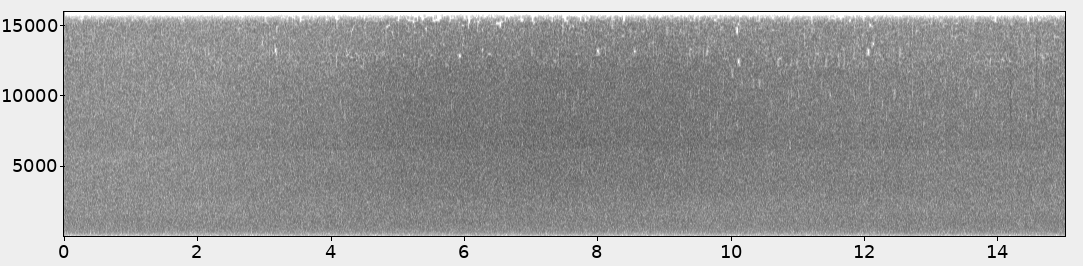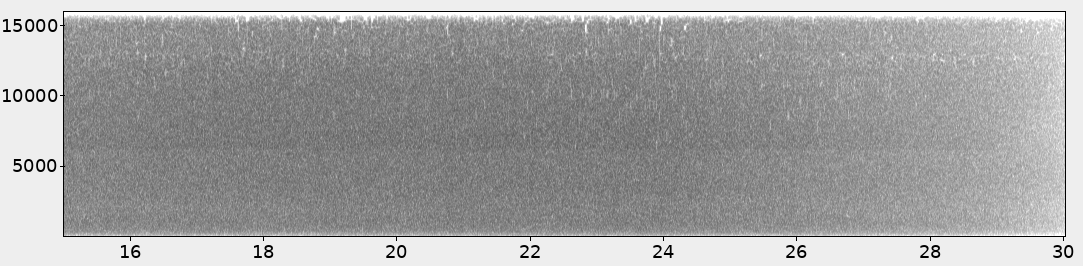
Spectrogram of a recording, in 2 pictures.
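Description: Steady, even rushing noise with no music or distinct events, fading out over the last few seconds.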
